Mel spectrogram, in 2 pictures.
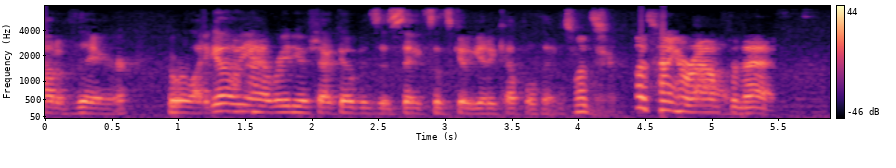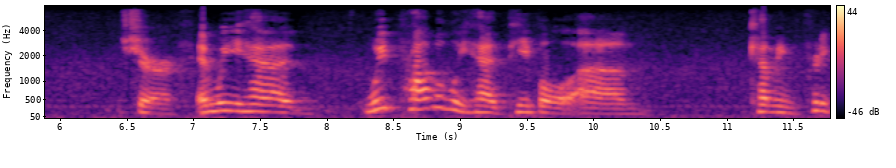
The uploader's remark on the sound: This week we convened over Skype. We apologize for the audio quality.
